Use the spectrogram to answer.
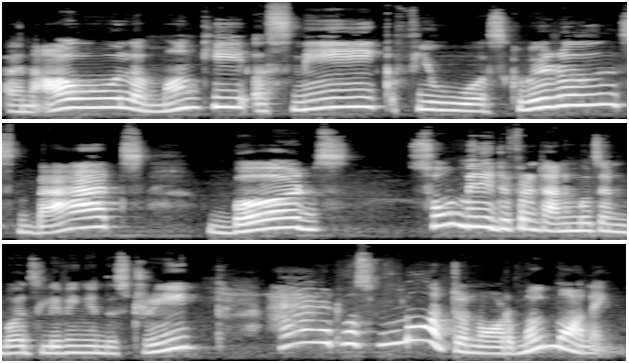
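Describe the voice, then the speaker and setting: A young woman with an Indian accent tells a picture-book story to children, explaining as she goes and asking questions expressively. Her voice is a little high and her pace slow.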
